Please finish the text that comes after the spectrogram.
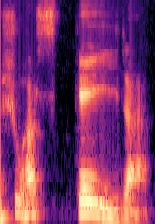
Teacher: Você não fala churrasqueira. Você não escuta o som do U. Então, é churrasqueira. É como se QU fosse o fonema K.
